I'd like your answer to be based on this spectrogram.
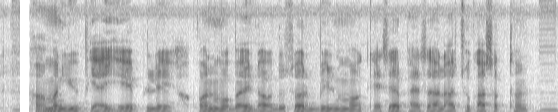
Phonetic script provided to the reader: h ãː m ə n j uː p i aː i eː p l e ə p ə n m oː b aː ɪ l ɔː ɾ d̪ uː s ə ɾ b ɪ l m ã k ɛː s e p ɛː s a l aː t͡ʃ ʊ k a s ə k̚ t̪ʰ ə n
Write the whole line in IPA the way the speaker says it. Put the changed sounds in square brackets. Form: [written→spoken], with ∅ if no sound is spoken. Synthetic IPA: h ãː m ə n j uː p i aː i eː p l e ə p ə n m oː b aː ɪ l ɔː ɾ d̪ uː s ə ɾ b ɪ l m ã k ɛː s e p ɛː s a l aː t͡ʃ ʊ k a s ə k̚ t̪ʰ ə n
